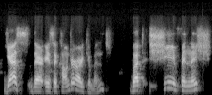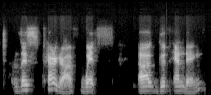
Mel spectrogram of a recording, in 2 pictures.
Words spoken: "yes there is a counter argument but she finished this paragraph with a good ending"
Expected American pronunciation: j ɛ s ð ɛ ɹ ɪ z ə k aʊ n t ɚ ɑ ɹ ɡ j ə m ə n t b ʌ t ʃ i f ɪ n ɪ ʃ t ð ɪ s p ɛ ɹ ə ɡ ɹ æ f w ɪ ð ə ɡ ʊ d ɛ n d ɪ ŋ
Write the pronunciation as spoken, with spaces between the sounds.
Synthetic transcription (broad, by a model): j ɛ s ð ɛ ɹ ɪ z ə k aʊ n t ɚ ɑ ɹ ɡ j ə m ə n t b ʌ t ʃ i f ɪ n ɪ ʃ t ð ɪ s p ɛ ɹ ə ɡ ɹ æ f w ɪ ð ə ɡ ʊ d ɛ n d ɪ ŋ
